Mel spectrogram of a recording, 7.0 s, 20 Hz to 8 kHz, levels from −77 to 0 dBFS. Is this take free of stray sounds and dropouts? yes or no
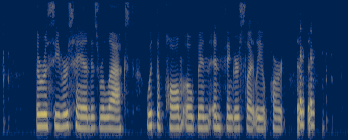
no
